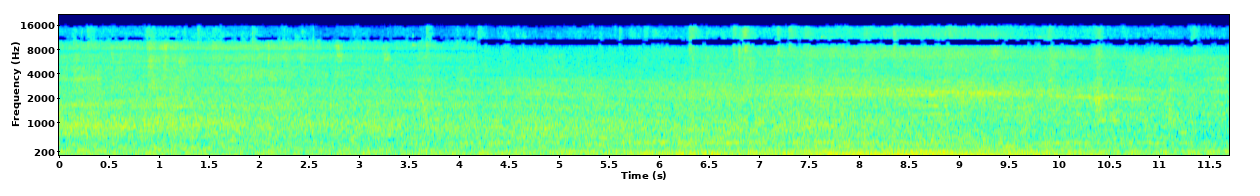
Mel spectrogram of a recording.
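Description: City street traffic, with a bus passing close by in the road: a low rumble that swells about seven seconds in, is loudest for a couple of seconds, and fades again.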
